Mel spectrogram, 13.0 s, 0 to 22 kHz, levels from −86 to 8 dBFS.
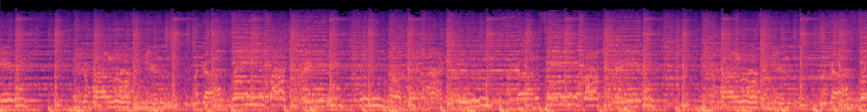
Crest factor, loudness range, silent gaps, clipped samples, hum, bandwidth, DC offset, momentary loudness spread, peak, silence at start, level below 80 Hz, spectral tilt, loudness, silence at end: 12 dB; 1 LU; none; under 0.1%; none; 15.5 kHz; under 0.1%; 4 LU; 0 dBFS; 0 s; -22 dBFS; -4.5 dB/octave; -12 LUFS; 0 s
